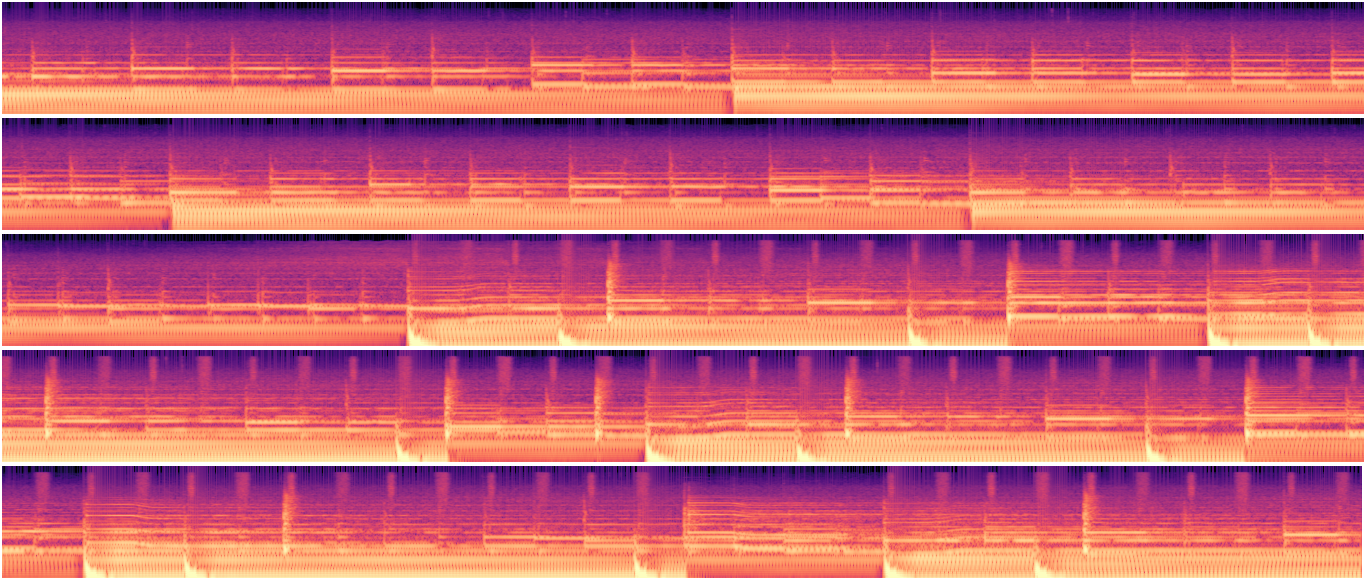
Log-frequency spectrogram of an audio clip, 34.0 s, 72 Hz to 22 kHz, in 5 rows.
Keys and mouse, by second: 6.3 middle click, 8.6 middle click, 13.8 click, 15.0 click, 15.4-16.3 drag, 17.8 g, 24.0 middle click, 24.2-25.5 shift+middle drag, 28.1 ctrl+p, 29.5 click, 30.4-30.8 shift+middle drag, 31.2-31.7 drag, 31.7 r.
